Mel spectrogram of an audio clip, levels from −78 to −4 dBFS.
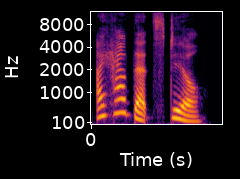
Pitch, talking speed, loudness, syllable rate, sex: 250 Hz, 180 wpm, -18 LUFS, 3.7 syllables/s, female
